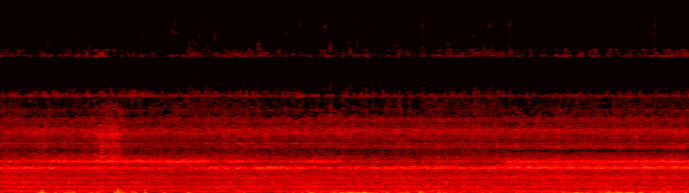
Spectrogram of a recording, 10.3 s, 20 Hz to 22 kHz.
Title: Crompton fan bearing and humming noise 2 @Macky-y7l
